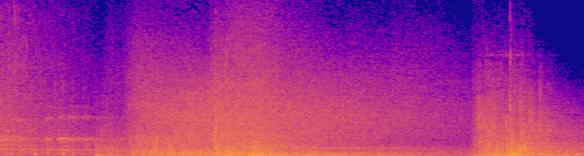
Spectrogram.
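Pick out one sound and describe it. Armoured footsteps clank on a stone floor.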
